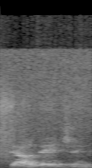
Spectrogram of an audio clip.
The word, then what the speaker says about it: Tao Te Ching: And even though it has T's and C's, it's pronounced Tao Te Ching.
